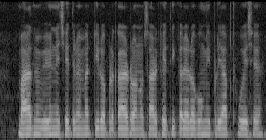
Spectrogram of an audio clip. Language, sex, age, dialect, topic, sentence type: Maithili, male, 25-30, Angika, agriculture, statement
